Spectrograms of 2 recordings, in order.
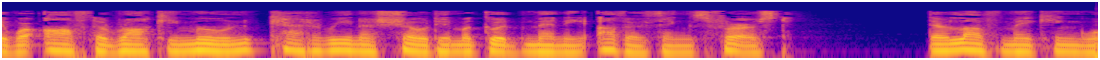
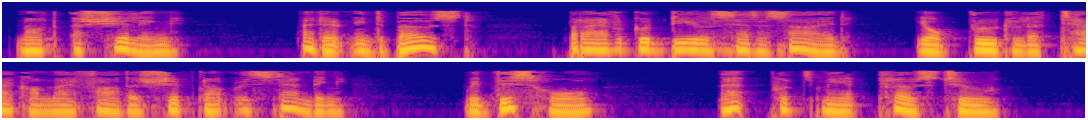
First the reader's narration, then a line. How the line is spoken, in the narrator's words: she lowered her voice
